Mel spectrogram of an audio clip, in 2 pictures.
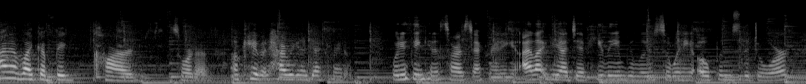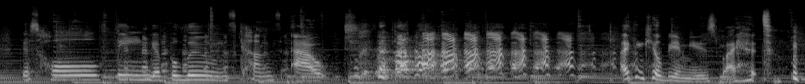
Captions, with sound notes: of like a big card, sort of. OK, but how are we going to decorate it? What are you thinking as far as decorating it? I like the idea of helium balloons so when he opens the door, this whole thing of balloons comes out. [LAUGHTER] I think he'll be amused by it.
